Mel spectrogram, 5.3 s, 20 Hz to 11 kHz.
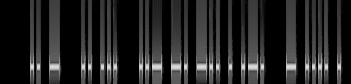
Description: Morse code, heard as a keyed tone, about 25 wpm, 700 Hz. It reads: IT IS UNDER THE
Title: Sentences from Top 1000 Words - Review Part 1 - 25wpm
